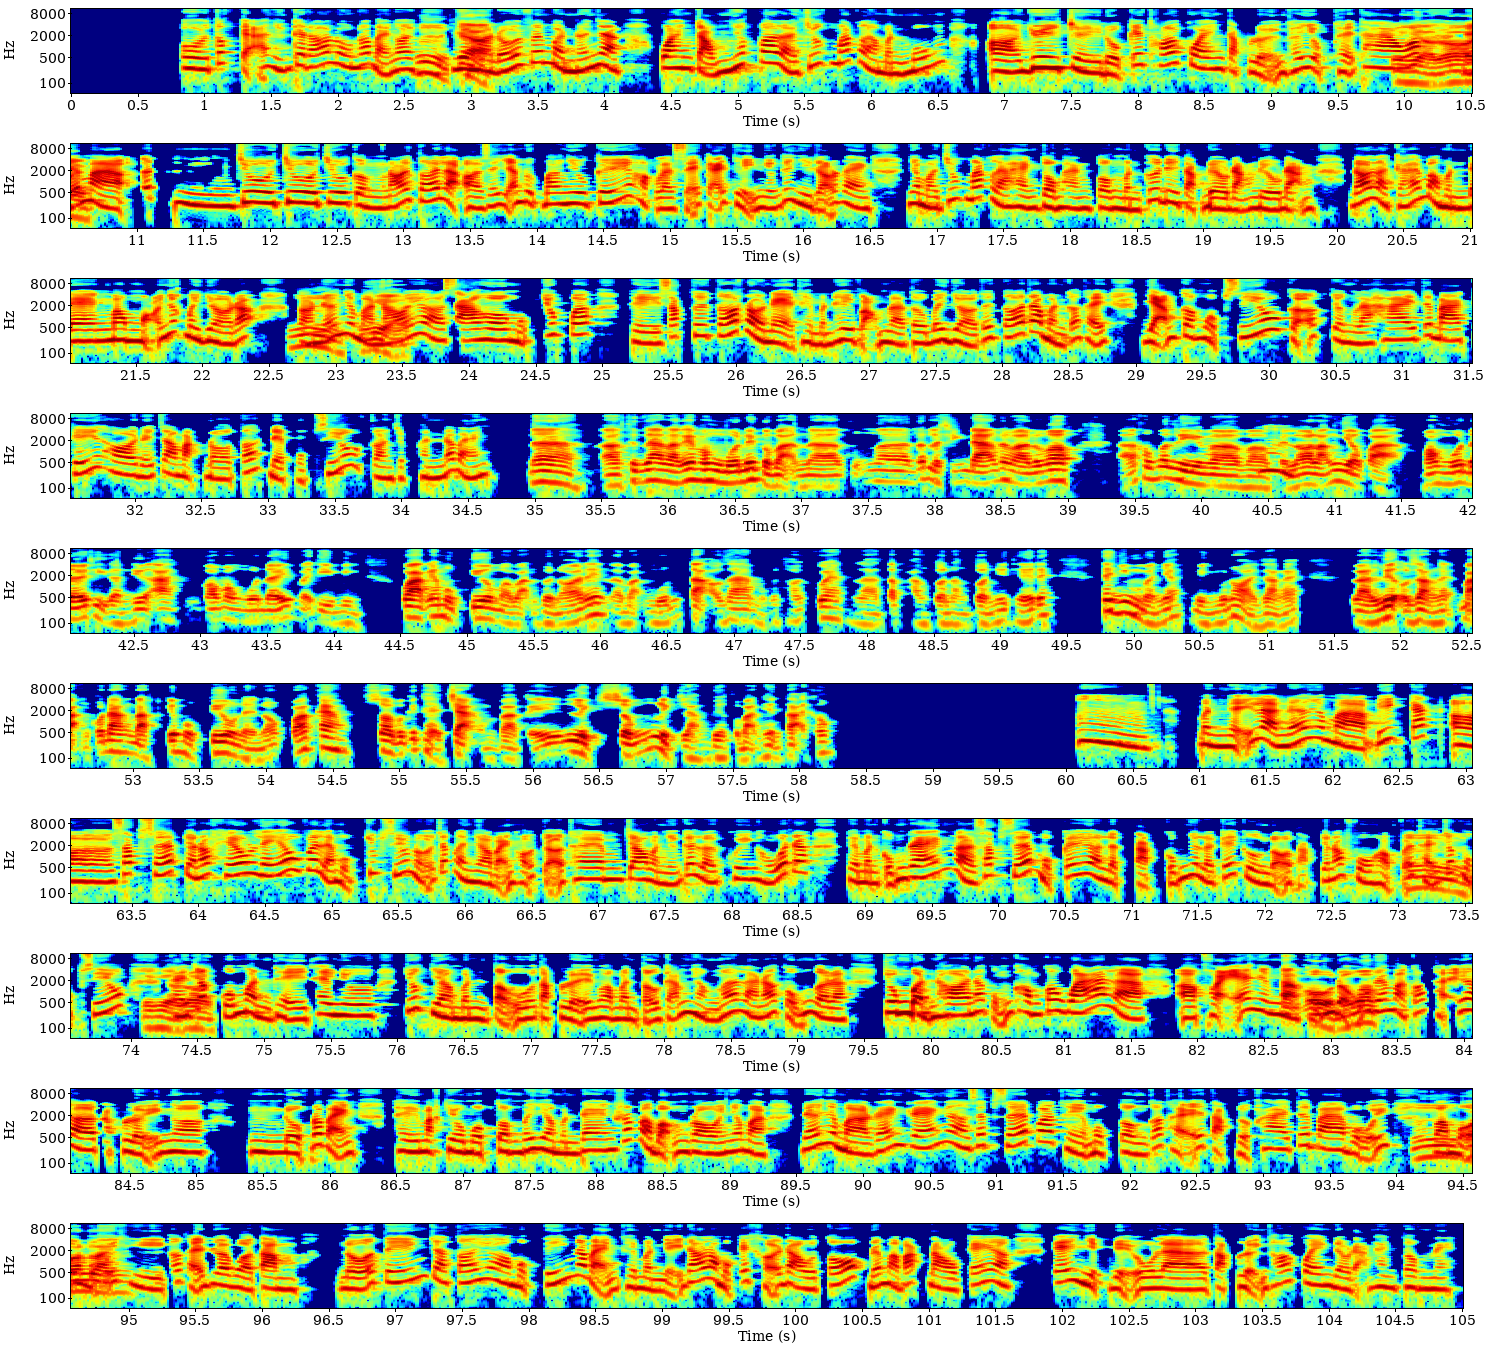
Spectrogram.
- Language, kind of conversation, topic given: Vietnamese, advice, Làm sao tôi có thể tìm động lực để bắt đầu tập luyện đều đặn?
- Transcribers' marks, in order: tapping; other background noise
